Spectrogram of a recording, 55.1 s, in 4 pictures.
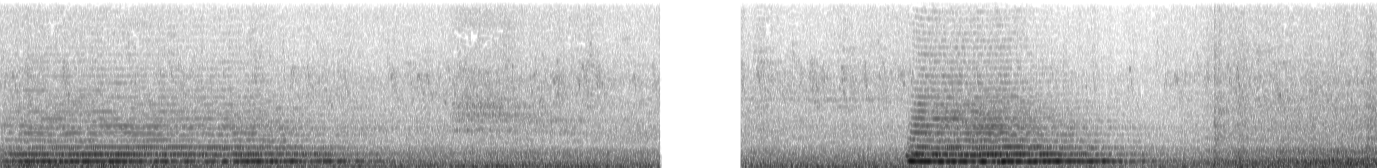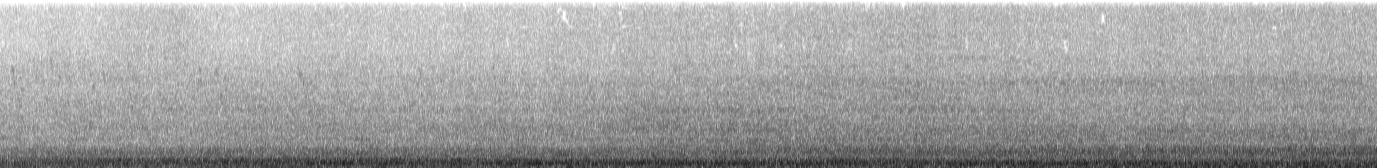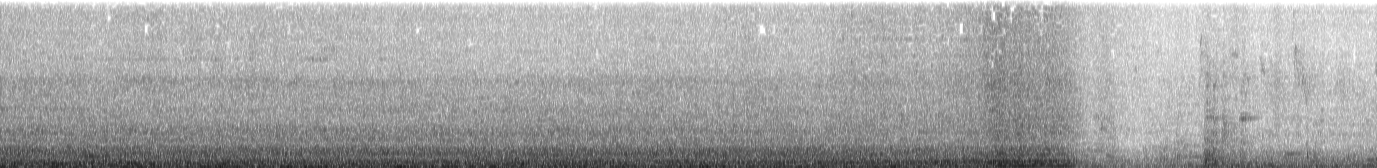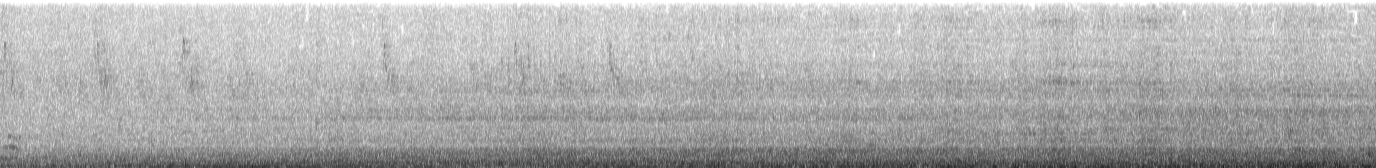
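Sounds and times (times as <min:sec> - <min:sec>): train horn blast: 0:00.0 - 0:03.9, 0:09.0 - 0:11.6, 0:37.3 - 0:38.5
train wheels rumbling on rails: 0:11.2 - 0:55.0.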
